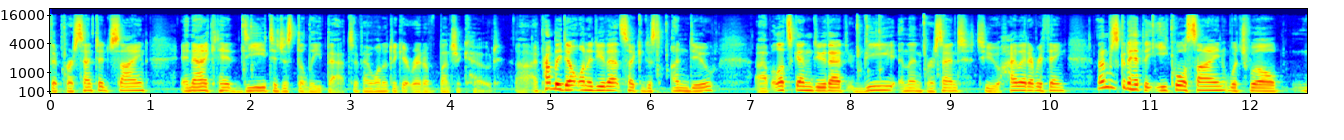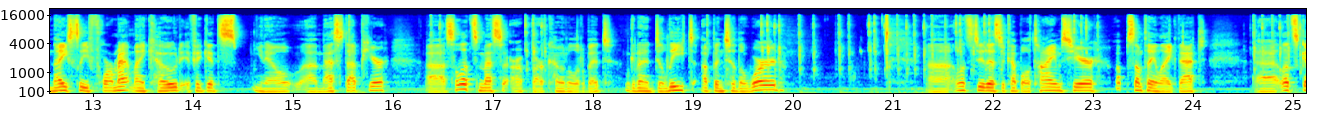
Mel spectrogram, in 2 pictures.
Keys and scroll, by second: 0.0-0.5 typing, 1.9 d, 6.1 u, 8.0 v, 8.7 shift+5, 11.0 =, 15.6-17.9 typing, 19.1-23.3 typing, 24.6-24.9 typing.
